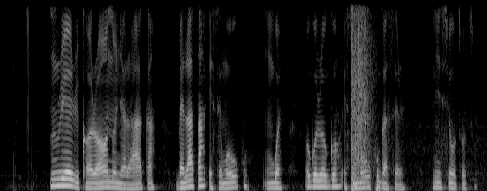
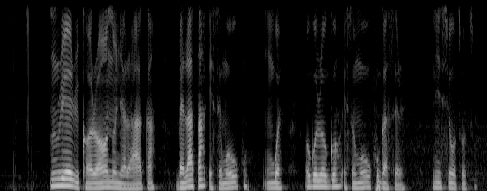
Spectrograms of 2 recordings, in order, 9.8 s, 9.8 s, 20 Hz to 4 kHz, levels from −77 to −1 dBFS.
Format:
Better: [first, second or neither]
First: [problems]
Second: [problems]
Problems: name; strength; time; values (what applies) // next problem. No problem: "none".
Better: second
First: background sound (Gunshot, gunfire); 6 dB below the speech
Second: none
